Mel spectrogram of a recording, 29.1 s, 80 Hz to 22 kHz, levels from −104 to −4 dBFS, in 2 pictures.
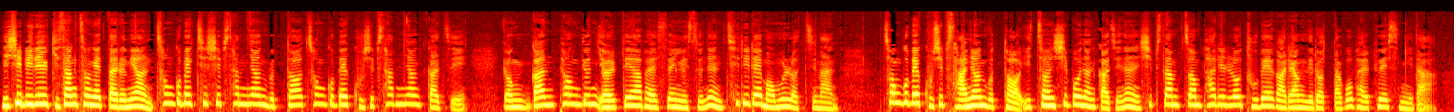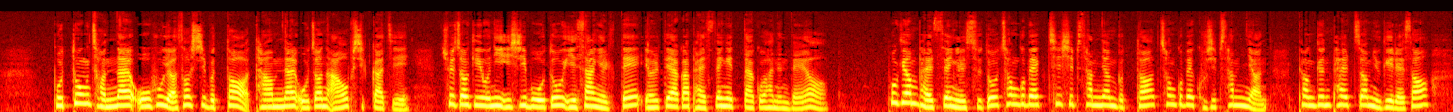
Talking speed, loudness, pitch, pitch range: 230 characters per minute, -21 LUFS, 250 Hz, 215-285 Hz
